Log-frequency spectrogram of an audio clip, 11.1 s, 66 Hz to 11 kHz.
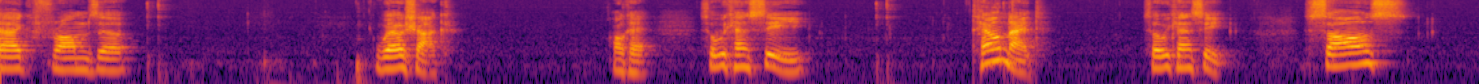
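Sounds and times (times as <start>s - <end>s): man talking: 0.0s - 1.0s, 2.8s - 3.5s, 4.6s - 6.1s, 7.3s - 7.9s, 8.6s - 10.6s
computer mouse click: 1.1s - 1.4s, 6.3s - 6.8s.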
